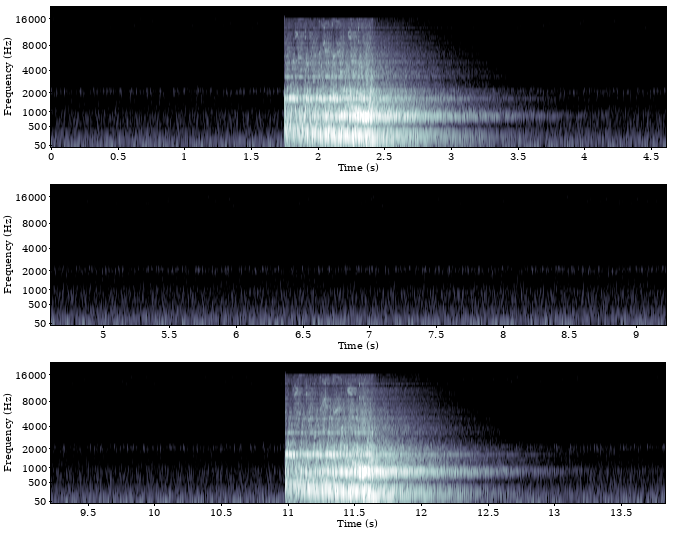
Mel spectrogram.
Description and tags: A weird building noise using a talkbox running through a phaser.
